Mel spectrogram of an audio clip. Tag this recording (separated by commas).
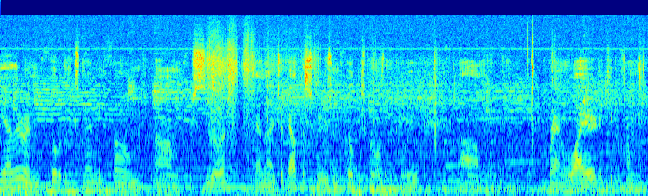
Speech, Music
